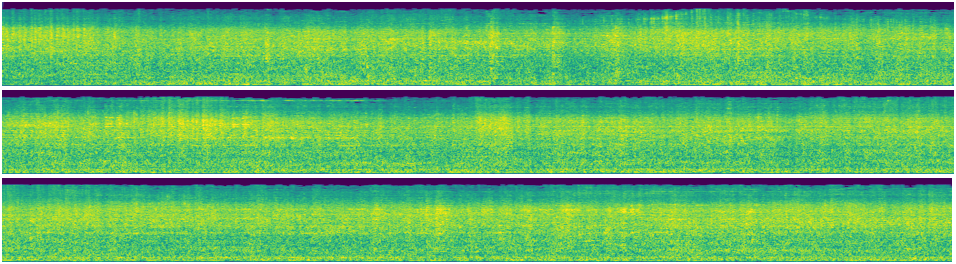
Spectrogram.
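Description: Freight train of tank wagons rolling past close by: a steady loud rumble of steel wheels on the rails, with the clickety-clack of wheelsets over rail joints.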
